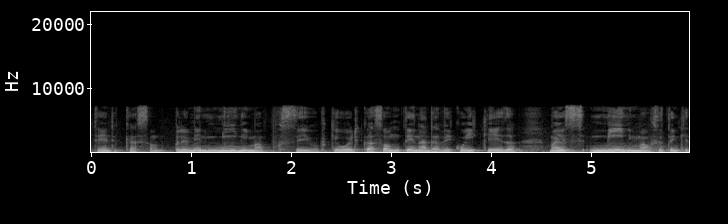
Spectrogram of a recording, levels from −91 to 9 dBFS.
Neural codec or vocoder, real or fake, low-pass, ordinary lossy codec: none; real; 7.2 kHz; none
